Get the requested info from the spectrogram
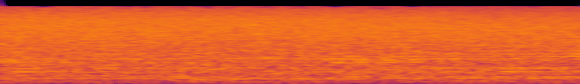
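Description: Steady hissing background noise of a busy indoor public hall, with no distinct events.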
